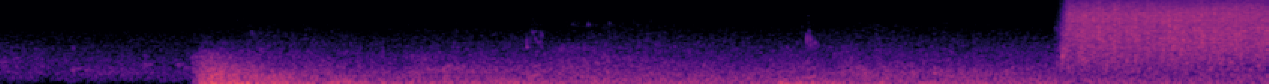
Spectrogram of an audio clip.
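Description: Water rumbles deeply.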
